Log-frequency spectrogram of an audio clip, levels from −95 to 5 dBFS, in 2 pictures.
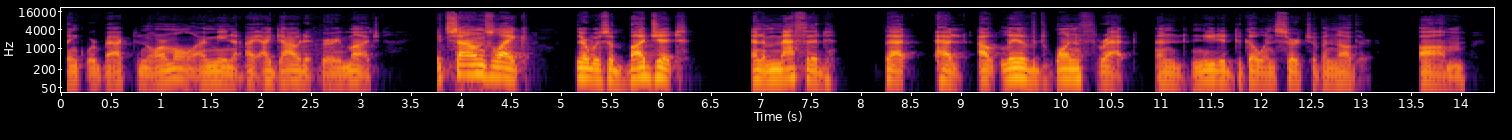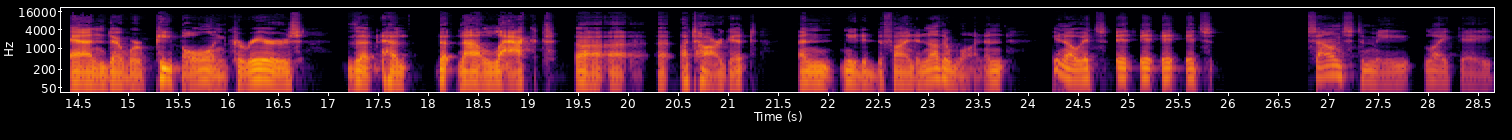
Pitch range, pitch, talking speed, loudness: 80-105 Hz, 90 Hz, 150 wpm, -21 LUFS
